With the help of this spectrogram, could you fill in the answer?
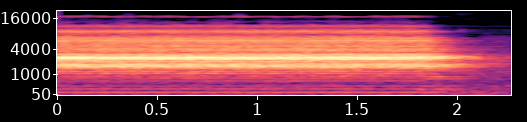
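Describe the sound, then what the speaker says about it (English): A fire alarm buzzes during a Cold War nuclear missile launch, one loud, steady, piercing electronic tone that holds for about two seconds and then cuts off, with no talking. "All your fire alarms are going up"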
